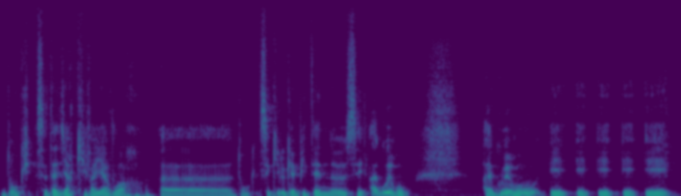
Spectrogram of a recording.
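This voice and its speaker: A man's voice: medium pitch, steady tone, measured pace, dark tone. A man casually presenting and commentating live on an online football tournament as its streamer and host.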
